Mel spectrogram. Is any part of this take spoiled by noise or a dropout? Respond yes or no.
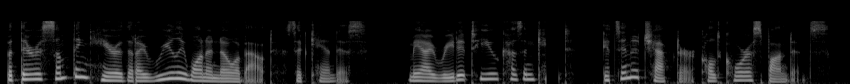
yes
